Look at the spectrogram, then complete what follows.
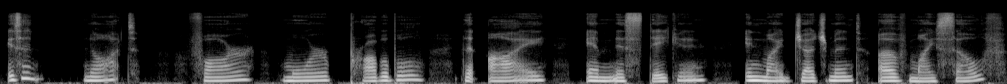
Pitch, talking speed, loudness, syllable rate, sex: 180 Hz, 90 wpm, -18 LUFS, 2.9 syllables/s, female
